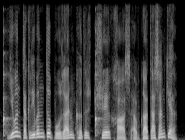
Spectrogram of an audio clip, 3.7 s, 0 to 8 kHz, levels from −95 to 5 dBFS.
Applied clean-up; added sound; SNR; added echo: none; Bowed string instrument; 17 dB; none.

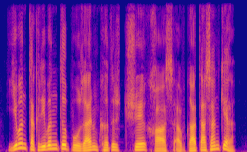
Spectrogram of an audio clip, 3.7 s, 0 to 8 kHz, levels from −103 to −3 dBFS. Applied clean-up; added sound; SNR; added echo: none; none; none; none.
